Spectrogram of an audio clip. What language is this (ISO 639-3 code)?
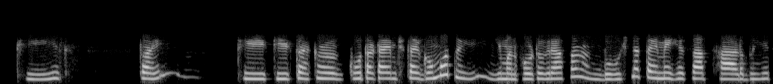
kas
